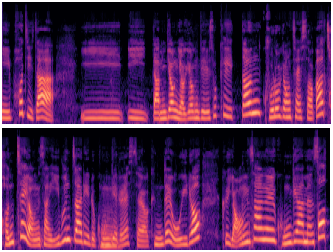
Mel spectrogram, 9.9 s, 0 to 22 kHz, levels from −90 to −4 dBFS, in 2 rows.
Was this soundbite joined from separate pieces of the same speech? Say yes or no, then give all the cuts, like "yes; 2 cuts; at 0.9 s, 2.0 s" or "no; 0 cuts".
yes; 1 cut; at 1.8 s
